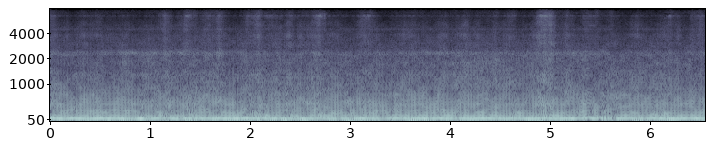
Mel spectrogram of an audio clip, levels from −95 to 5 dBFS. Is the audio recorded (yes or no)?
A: no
